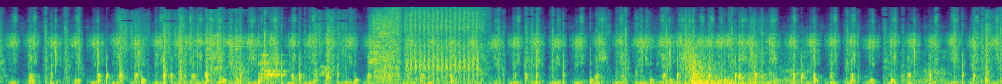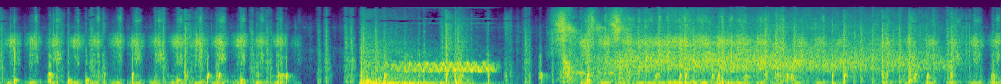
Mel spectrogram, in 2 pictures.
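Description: Cartoonish game music plays throughout.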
